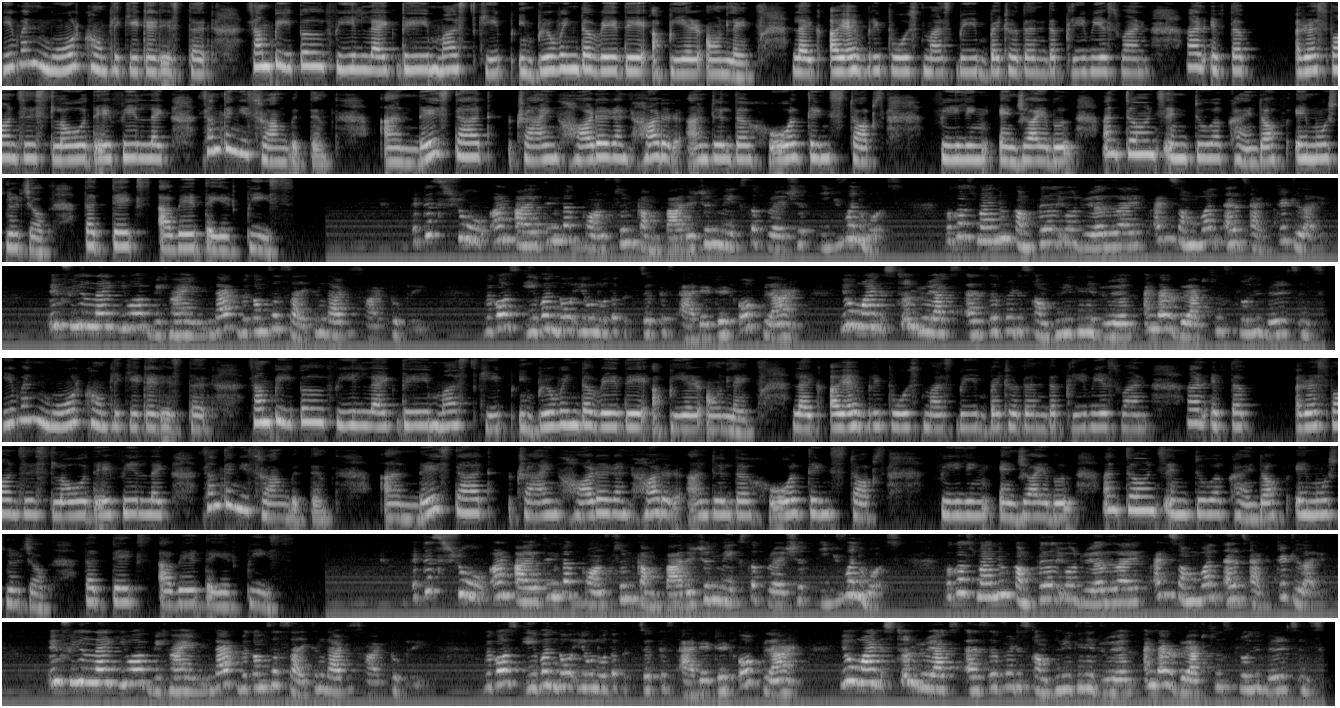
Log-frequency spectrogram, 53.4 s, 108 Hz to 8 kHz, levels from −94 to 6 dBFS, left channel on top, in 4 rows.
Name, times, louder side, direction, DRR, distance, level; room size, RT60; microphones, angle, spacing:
voice 1, 0.0-12.5 12.9-18.2 18.5-29.4, left 3 dB, 50° left, 0.5 m, -29 dB
voice 2, 30.8-35.6 36.1-39.9 40.5-44.3 44.9-48.1 48.5-53.2, right 3 dB, 85° right, 0.9 m, -30 dB
4.4 x 2.2 x 3.2 m
head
